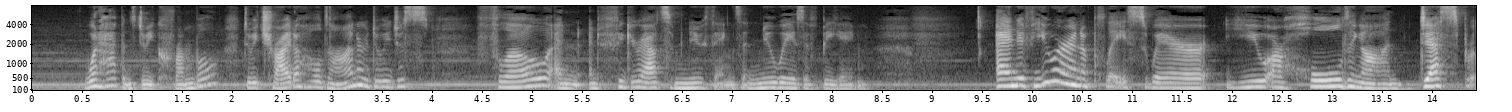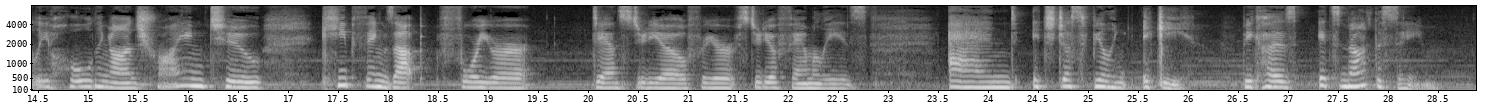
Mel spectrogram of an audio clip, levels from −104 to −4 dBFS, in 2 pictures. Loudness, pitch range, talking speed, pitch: -26 LUFS, 145-210 Hz, 135 wpm, 175 Hz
